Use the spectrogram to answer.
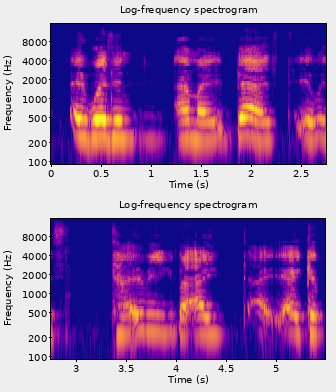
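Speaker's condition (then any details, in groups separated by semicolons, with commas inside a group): Cerebral palsy; gentle, calm, strong voice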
